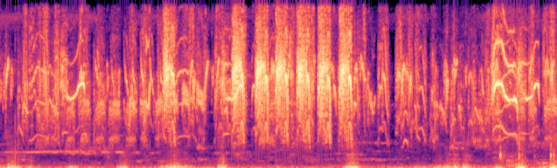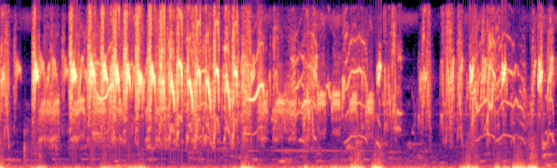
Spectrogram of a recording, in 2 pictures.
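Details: Male olive-backed sunbird calls at a rival in the wild: rapid, shrill chirps and rattling trills tumbling together, with a fast trilled run midway and occasional soft knocks below.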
